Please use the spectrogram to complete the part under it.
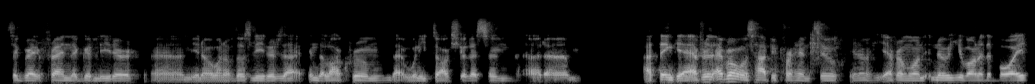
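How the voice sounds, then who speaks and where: Low, even-voiced young man in an echoey room. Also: quick pace, creaky, husky. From Belgium. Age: 20s. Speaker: professional soccer player, podcast guest. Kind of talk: casual interview answers. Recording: echoey room, dull lo-fi sound.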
